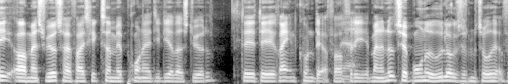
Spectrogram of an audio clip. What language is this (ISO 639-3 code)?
dan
